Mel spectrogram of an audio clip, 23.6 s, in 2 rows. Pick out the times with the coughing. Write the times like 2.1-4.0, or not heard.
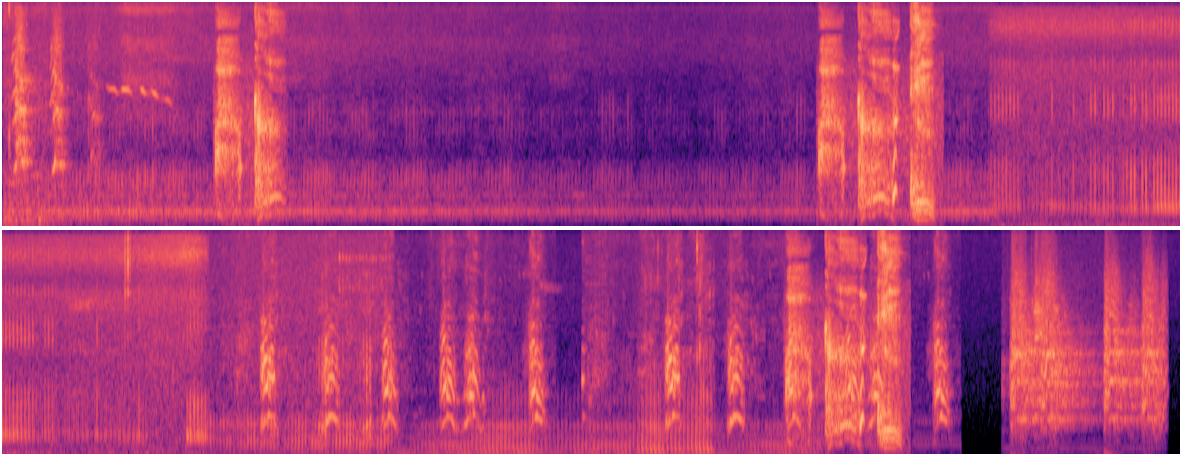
2.1-2.9, 8.2-9.4, 19.6-20.9.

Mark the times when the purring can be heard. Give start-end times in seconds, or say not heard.
0.0-20.0.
